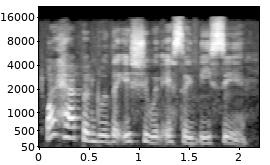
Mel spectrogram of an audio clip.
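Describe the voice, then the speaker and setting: A woman's voice: on the low side, sing-song, fast, darkish tone, a little hiss or hum. A woman with a South African accent, interviewing a guest with brief questions and backchannels.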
